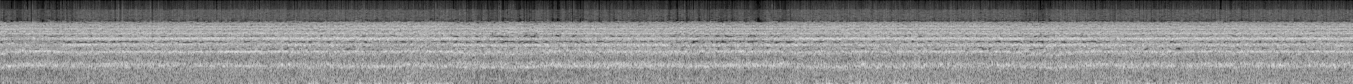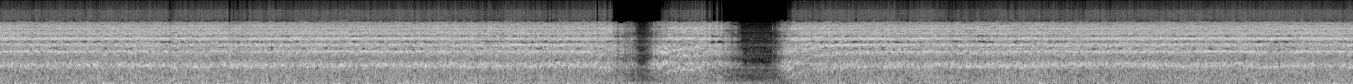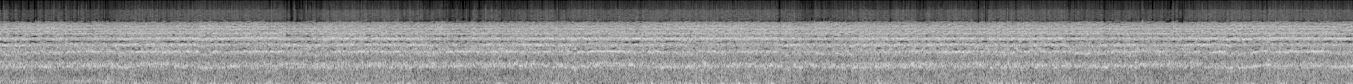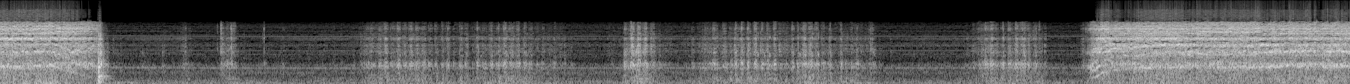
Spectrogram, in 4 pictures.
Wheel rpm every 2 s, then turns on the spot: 230, 230, 220, 230, 230, 230, 230, 230, 230, 200, 80, 220, 230, 220, 220, 230, 230, 220, 230, 230, 160, 0, 20, 20, 20, 40, 210.
44-50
